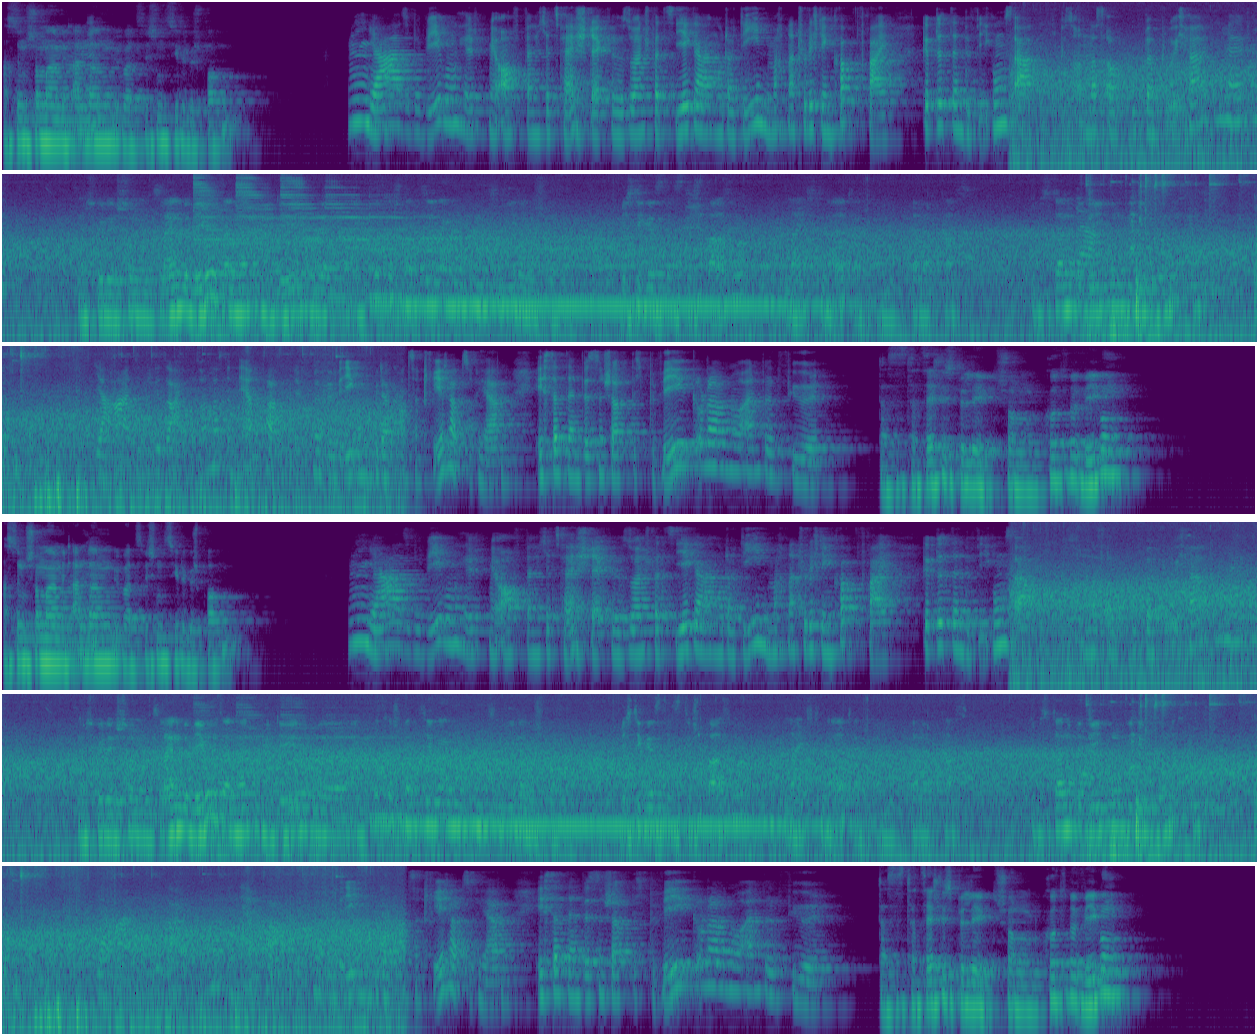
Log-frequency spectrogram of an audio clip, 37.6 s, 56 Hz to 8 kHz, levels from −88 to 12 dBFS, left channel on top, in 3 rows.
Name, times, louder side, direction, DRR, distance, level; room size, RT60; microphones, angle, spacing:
voice 1, 0.0-2.3 13.3-18.2 18.7-22.2 22.8-24.8 33.9-36.2, right 1 dB, 50° right, 4 dB, 2.2 m, -33 dB
voice 2, 3.5-11.1 11.4-12.6 19.3-19.6 23.3-23.5 26.0-33.3, left 2 dB, 50° left, 4 dB, 2.2 m, -34 dB
sound 1, 10.1-29.2, right 4 dB, 25° right, 0.5 m, -33 dB
sound 2, 14.5-21.4, left 1 dB, 30° left, 0.6 m, -34 dB
Dog, 23.3-28.8, right 1 dB, 5° right, 0.9 m, -34 dB
13.5 x 7.4 x 8.7 m, 0.82 s
head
